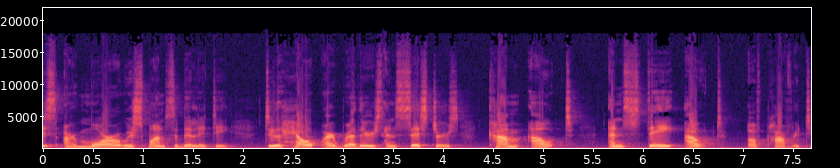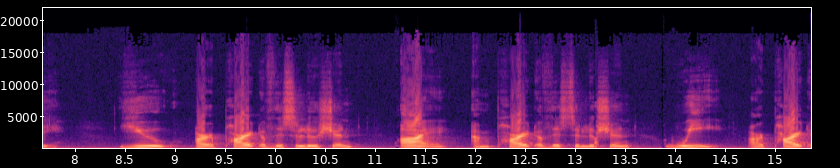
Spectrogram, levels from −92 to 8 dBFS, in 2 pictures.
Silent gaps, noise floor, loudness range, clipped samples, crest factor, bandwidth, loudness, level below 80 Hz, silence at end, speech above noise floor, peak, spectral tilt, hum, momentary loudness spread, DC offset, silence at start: none; -39 dBFS; 3 LU; under 0.1%; 14 dB; 17.5 kHz; -13 LUFS; -46 dBFS; 0 s; 26 dB; 0 dBFS; -4 dB/octave; none; 15 LU; under 0.1%; 0 s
